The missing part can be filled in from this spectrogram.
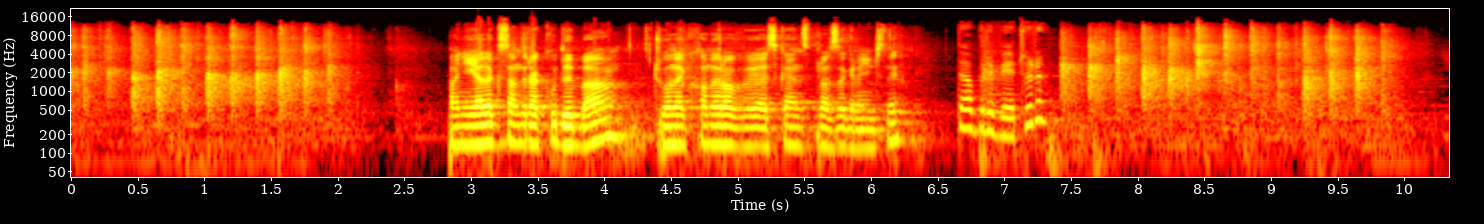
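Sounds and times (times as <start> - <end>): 
audience applause at a panel event: 0.0 - 2.2, 7.4 - 10.0
speech: 2.9 - 7.6.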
